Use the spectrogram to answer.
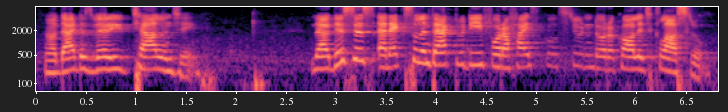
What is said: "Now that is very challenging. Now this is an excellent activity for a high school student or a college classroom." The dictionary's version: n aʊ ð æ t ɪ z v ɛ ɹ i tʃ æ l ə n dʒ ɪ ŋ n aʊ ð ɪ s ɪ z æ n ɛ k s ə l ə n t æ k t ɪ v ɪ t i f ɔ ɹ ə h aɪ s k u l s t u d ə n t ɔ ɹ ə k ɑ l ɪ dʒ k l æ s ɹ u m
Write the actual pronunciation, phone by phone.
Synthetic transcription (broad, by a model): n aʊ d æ t ɪ z v ɛ ɹ i tʃ æ l ə n dʒ ɪ ŋ n aʊ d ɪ s ɪ z æ n ɛ k s ə l ə n t æ k t ɪ v ɪ t i f ɔ ɹ ə h aɪ s k u l s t u d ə n t ɔ ɹ ə k ɑ l ɪ dʒ k l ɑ s ɹ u m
